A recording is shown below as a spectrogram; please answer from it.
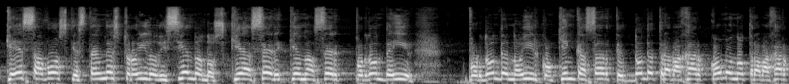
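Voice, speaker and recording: Male preacher, high but mellow voice, fervent sermon delivery with exclamations and soft hushed asides. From El Salvador. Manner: impassioned preaching, dropping to soft intimate tones when voicing God; reads scripture aloud and exclaims often. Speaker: pastor.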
